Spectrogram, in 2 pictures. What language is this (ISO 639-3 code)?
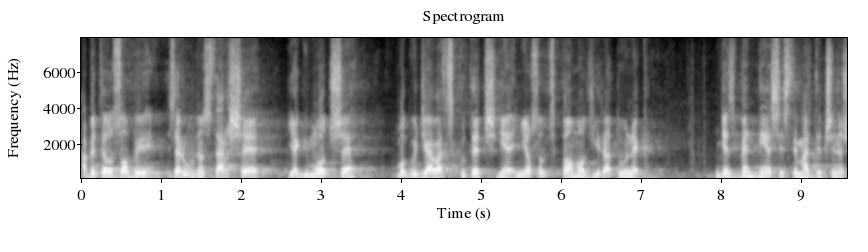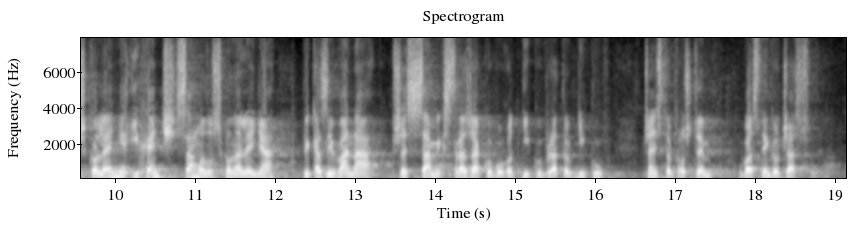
pol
